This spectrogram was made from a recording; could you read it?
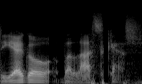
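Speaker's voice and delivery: intentional put-on lisp. Speaker introducing the key Spanish Baroque artist, with a deliberate lisp. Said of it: "I'm saying that with a lisp on purpose".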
